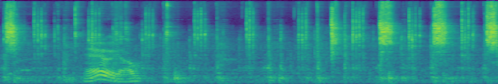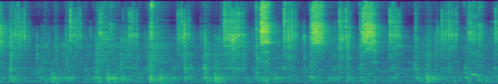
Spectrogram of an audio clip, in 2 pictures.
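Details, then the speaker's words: Yard Machine snowblower with auger turned by hand: slow, irregular ratcheting clicks and gritty scraping, as if something is catching inside the gearbox; cause suspected, not confirmed. "Oh, let's go back. What is that noise? Oh, not. Okay, let's go back the other way. Something going on in there."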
